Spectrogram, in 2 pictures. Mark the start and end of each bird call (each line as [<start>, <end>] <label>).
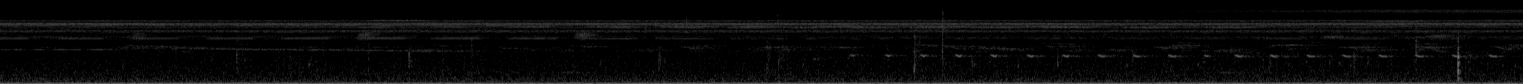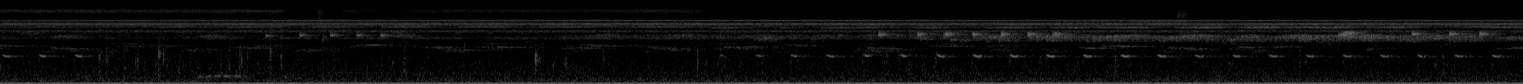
[0.00, 5.24] Rufous-fronted Antthrush (Formicarius rufifrons)
[0.00, 30.47] Black-billed Thrush (Turdus ignobilis)
[7.43, 30.47] Hauxwell's Thrush (Turdus hauxwelli)
[7.83, 30.47] Ferruginous Pygmy-Owl (Glaucidium brasilianum)
[17.04, 17.84] Amazonian Motmot (Momotus momota)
